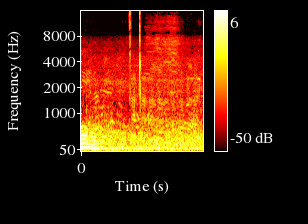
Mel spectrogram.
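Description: The drawn-out end of a shouted drill command, the voice falling in pitch, then two sharp knocks a fifth of a second apart about a second in, over steady outdoor background noise.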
